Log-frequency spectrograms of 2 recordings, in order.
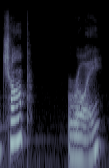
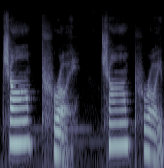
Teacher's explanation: So instead of saying chomp, roy, blend the PR together using a lot of air with that P. So it comes out as chomproy. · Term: PR blend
